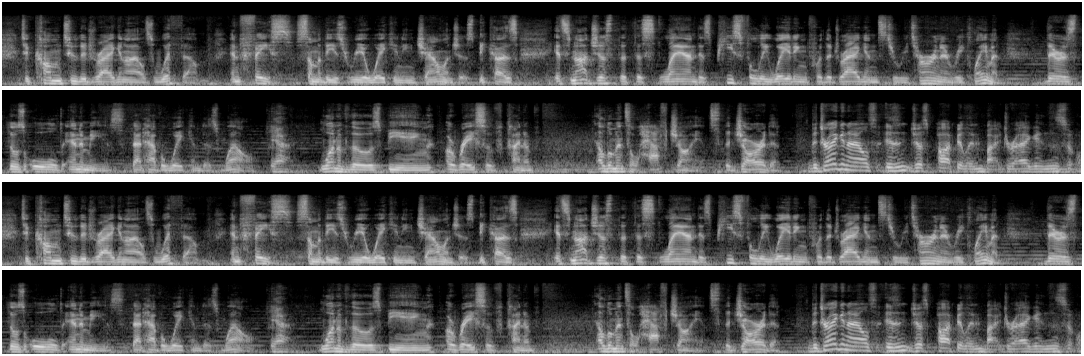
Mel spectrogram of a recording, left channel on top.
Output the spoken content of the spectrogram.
to come to the Dragon Isles with them and face some of these reawakening challenges, because it's not just that this land is peacefully waiting for the dragons to return and reclaim it. There's those old enemies that have awakened as well. Yeah. One of those being a race of kind of elemental half-giants, the Jarradin. The Dragon Isles isn't just populated by dragons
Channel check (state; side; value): normal; both; correlation 0.96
